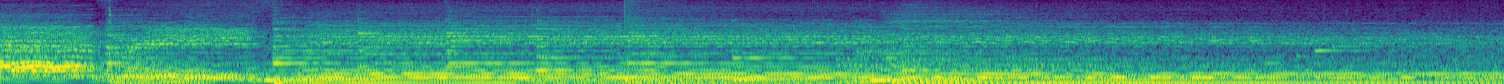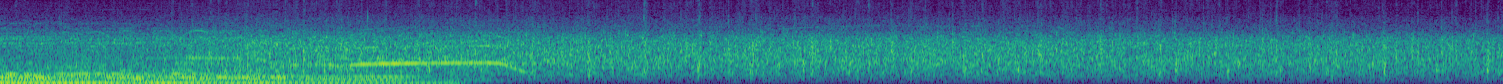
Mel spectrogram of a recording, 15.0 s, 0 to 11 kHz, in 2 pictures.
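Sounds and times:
band's held chord: 0:00.5 - 0:09.6
concert audience applauding: 0:08.0 - 0:15.0.

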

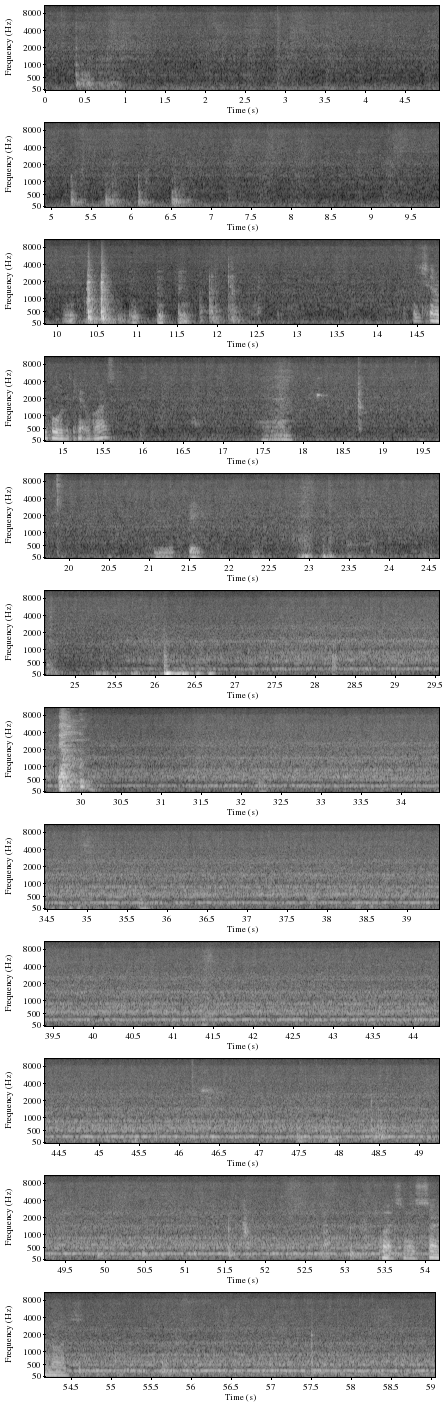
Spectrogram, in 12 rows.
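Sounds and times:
meat sizzling in a frying pan: 0:00.0 - 0:59.0.

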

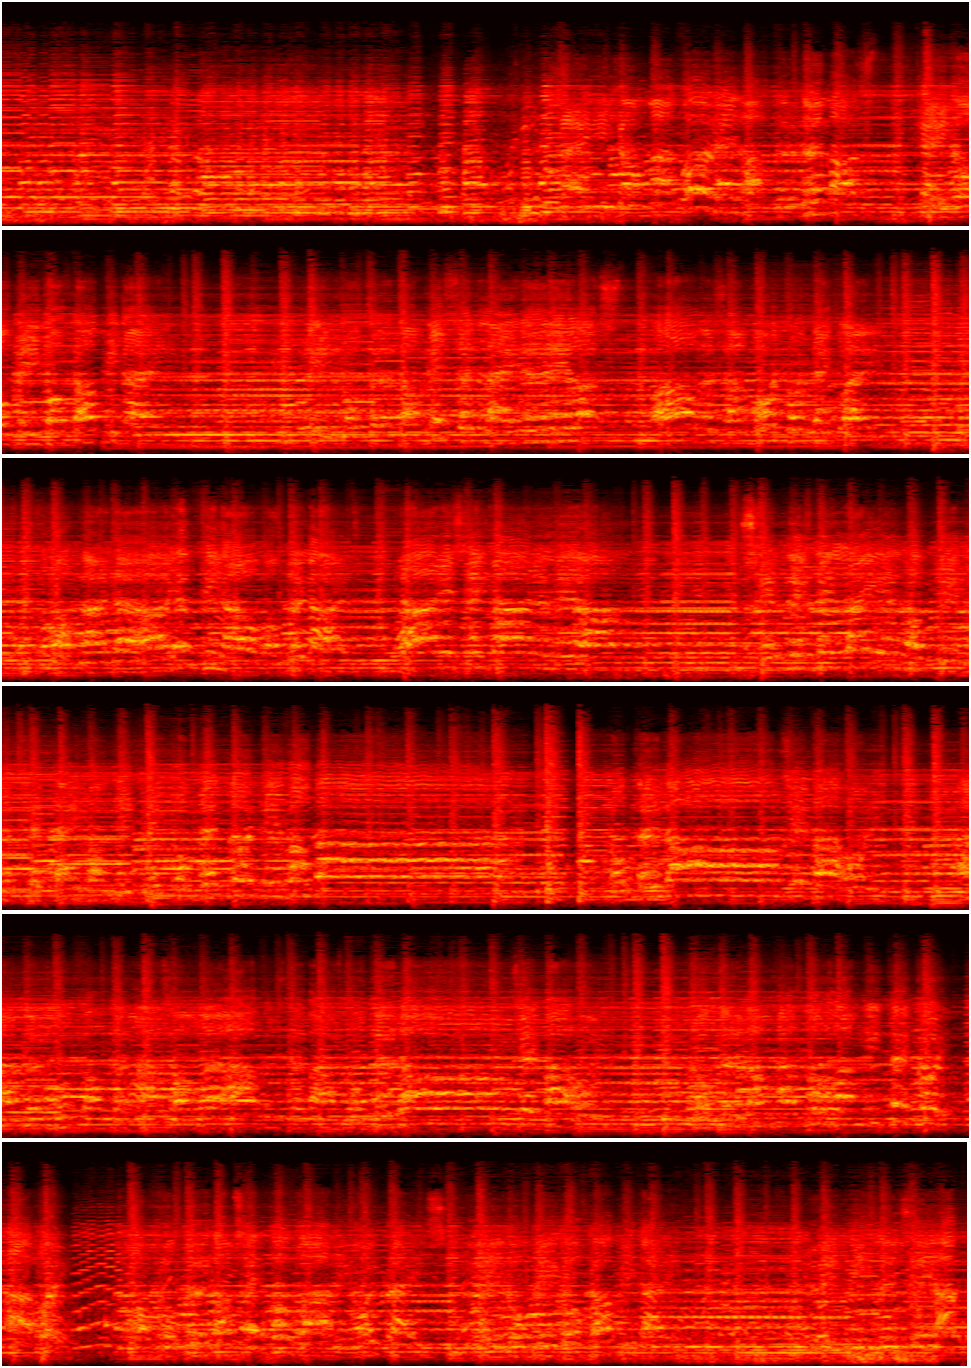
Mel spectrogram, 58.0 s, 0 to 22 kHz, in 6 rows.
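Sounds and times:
accordions: 0:00.0 - 0:58.0
men's choir singing a shanty: 0:00.0 - 0:58.0.

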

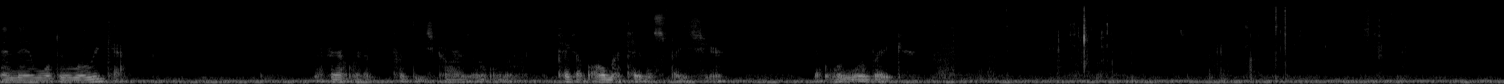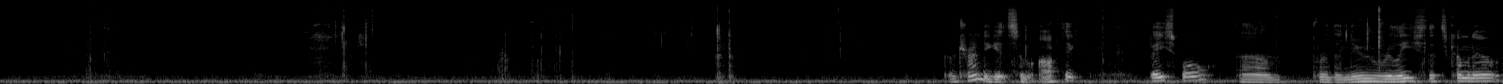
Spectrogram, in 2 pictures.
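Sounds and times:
steady low hum: 0:00.0 - 0:30.0
trading cards rustling and clicking: 0:09.5 - 0:14.2, 0:15.2 - 0:16.7, 0:17.7 - 0:18.9, 0:19.7 - 0:23.8, 0:25.1 - 0:27.0, 0:27.6 - 0:30.0.

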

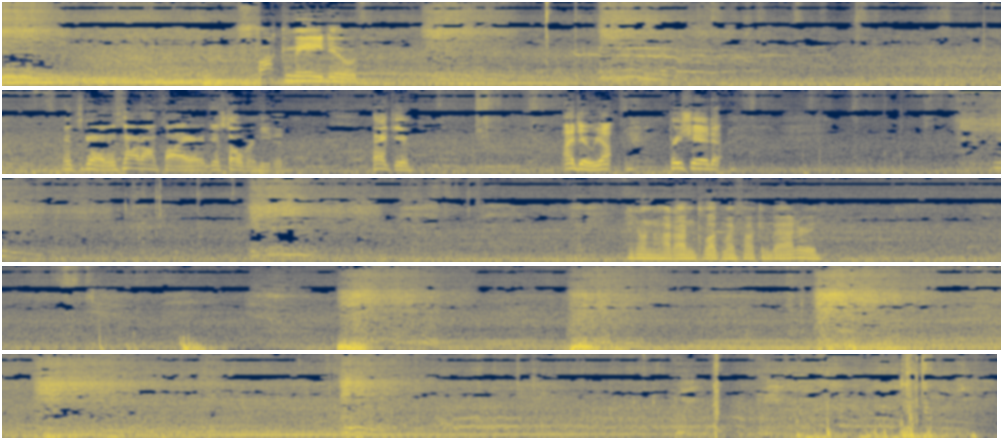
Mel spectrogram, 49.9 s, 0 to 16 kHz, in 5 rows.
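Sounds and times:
bursts of hissing: 0:04.1 - 0:07.3, 0:33.2 - 0:48.4.

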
